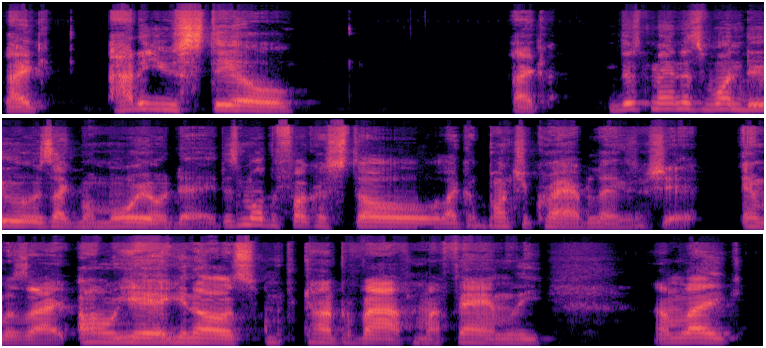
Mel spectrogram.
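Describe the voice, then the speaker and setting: A man's voice: fairly high pitch, a little fast, vocal fry, no room sound. A man in his thirties, a podcast guest, telling casual stories in a blunt, profane way and often laughing as he talks. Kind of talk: casual storytelling.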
